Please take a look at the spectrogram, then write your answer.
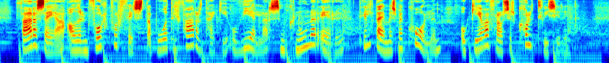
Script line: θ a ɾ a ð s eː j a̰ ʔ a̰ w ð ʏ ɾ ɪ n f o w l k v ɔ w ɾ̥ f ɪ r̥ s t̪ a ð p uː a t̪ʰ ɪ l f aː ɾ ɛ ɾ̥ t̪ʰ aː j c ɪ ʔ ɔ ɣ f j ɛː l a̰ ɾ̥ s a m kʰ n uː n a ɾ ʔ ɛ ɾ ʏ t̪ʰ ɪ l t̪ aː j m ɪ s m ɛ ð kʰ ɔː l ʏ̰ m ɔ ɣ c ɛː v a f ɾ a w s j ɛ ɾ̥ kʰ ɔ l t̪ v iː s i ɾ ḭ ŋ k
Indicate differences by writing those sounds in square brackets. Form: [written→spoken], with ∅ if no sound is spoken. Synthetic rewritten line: θ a ɾ a ð s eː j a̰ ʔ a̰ w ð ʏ ɾ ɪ n f o w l k v ɔ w ɾ̥ f ɪ r̥ s t̪ a ð p uː a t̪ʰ ɪ l f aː ɾ [ɛ→a] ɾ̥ t̪ʰ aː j c ɪ ʔ ɔ ɣ [f→v] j ɛː l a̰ ɾ̥ s [a→ɛ] m kʰ n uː n a ɾ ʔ ɛ ɾ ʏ t̪ʰ ɪ l t̪ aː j m ɪ s m ɛ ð kʰ ɔː l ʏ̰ m ɔ ɣ c ɛː v a f ɾ a w s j ɛ ɾ̥ kʰ ɔ l t̪ v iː s i ɾ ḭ ŋ k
